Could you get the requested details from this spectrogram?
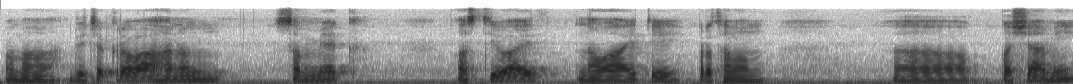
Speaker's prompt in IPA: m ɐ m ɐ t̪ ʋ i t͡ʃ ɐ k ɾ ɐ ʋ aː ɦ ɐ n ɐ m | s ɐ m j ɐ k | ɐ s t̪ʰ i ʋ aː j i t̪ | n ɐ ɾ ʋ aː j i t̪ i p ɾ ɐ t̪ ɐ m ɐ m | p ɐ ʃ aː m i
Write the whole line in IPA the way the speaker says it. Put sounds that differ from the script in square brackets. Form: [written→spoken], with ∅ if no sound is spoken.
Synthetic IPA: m ɐ m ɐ [t̪→d̪] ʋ i t͡ʃ ɐ k ɾ ɐ ʋ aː ɦ ɐ n ɐ m | s ɐ m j ɐ k | ɐ s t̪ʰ i ʋ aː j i t̪ | n ɐ [ɾ→∅] ʋ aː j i t̪ i p ɾ ɐ [t̪→t̪ʰ] ɐ m ɐ m | p ɐ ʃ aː m i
